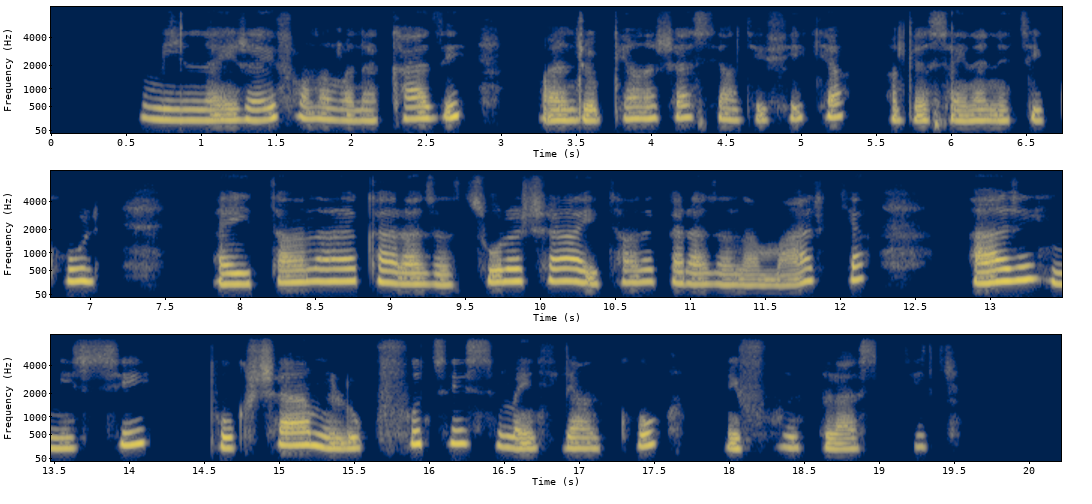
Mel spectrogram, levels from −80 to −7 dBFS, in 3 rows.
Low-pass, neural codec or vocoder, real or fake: 7.2 kHz; codec, 16 kHz in and 24 kHz out, 1 kbps, XY-Tokenizer; fake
